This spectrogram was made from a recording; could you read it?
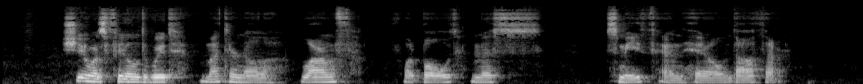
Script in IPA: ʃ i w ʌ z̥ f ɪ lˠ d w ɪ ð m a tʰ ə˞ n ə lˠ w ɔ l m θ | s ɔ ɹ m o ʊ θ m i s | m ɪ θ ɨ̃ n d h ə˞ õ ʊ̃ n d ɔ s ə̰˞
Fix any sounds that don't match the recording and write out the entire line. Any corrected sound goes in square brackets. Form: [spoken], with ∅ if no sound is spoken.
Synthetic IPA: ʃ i w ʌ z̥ f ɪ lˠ d w ɪ ð m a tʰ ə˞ n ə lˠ w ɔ [ɹ] m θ | [f] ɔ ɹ [b] o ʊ θ m [ɪ] s | m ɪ θ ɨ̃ n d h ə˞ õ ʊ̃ n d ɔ [θ] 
